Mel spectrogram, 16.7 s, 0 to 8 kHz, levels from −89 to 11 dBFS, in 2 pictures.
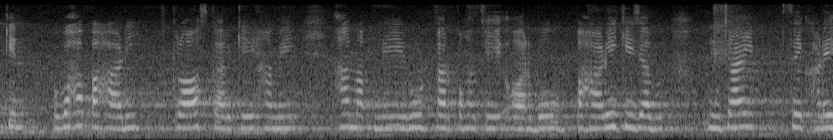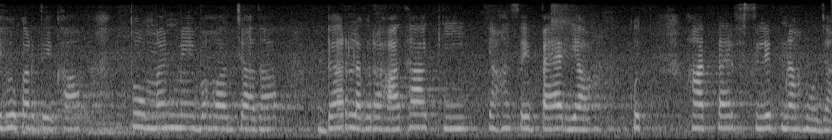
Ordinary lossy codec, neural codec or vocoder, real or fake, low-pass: none; none; real; 7.2 kHz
